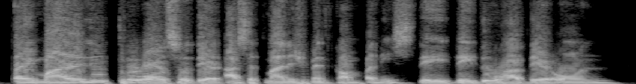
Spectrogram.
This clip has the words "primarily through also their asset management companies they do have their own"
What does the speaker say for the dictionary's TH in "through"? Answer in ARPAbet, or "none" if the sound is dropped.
T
